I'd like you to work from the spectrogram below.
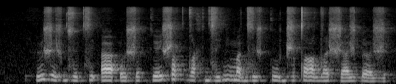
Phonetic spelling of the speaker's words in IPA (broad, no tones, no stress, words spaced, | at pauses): hʉʒɐʒd͡zʉt͡si ʔaʔoʃɐ keʃitˤdˤex d͡ziŋ͡mad͡zɨʒ kud͡ʒɨtˤ adˤʉ ʃaʒɗɐʒ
